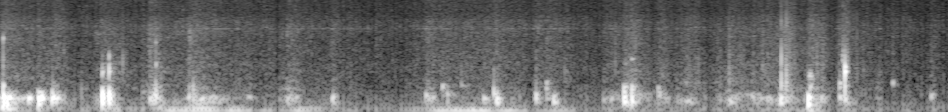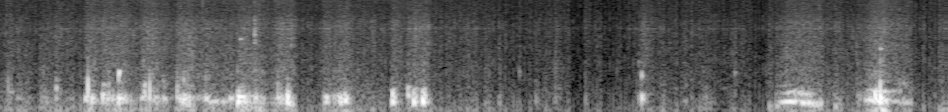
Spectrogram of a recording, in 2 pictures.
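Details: Stomach noises from a person whose stomach hurt the previous night: low gurgles, bubbling and growls in bursts with brief quiet gaps; active bowel sounds (borborygmi).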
